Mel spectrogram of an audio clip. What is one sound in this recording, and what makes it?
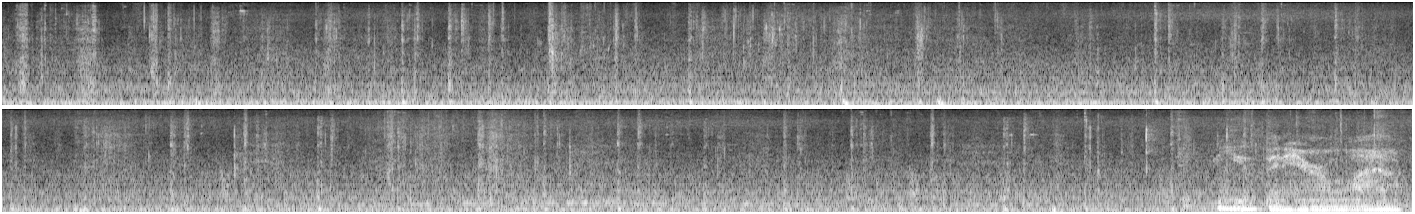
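Footsteps walk steadily over a hard floor and brick paving.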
